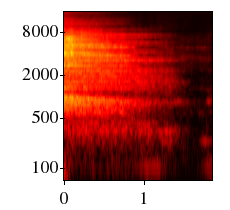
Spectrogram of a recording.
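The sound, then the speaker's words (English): A slow, deep exhale during a guided breathing exercise, an airy hiss that fades gradually over about a second and a half. It is followed by the faint start of another breath, soft and with no talk. “we're all just going to take three deep breaths in together at your own pace. So in through the nose, out through the nose or mouth.”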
